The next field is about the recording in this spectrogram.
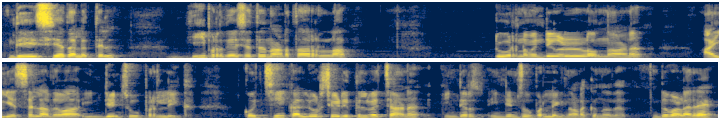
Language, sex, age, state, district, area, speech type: Malayalam, male, 18-30, Kerala, Idukki, rural, spontaneous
